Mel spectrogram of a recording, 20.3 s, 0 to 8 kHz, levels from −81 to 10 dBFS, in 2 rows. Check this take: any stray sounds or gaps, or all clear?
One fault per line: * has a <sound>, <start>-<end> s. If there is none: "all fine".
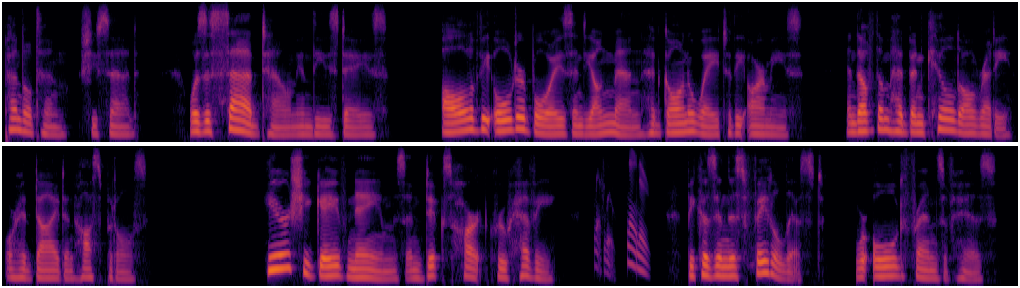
* has a chirp, 16.1-16.7 s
